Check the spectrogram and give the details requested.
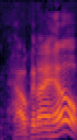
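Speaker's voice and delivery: upbeat, positive attitude. Showing the audience how to say the phrase with a positive attitude. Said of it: "say it like you actually have a positive attitude".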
